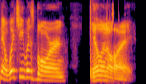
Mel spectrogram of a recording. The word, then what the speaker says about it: Illinois: ois forming the word Illinois, but once again, that S is silent.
